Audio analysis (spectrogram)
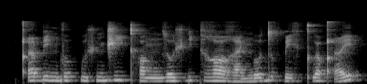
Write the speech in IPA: qʼeɓeŋɡok͡puʃ nd͡ʒikʰɒŋ nzoʃɗik ʁɒʁæ ŋodo k͡pexkʼuqʼe

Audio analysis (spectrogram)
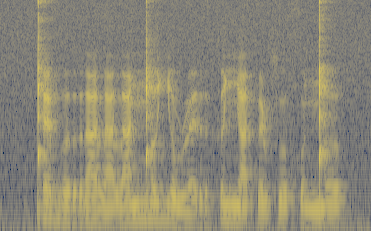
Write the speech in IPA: ǃɛ˦bɤ˧ra˧la˨ la˦ŋ͡ǃɤ˦ ʎɤ˨wɭɛ˨rkə˦ ɲa˨tə˨ɭsʷɛ˧ χʷə˧ ŋ͡ǃɤ˧

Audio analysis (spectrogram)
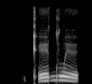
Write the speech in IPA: kʼedwɪ

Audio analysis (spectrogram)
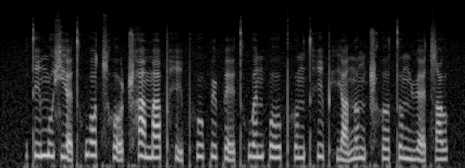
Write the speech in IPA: t̪i˧˥mu˧˥ɕjɛ̰˨˩t̪ʰwɔ˥ t͡sʰo̰˨˩ʊ̯ʈ͡ʂʰä˥˩mä˧˥ pʰḭ˨˩ pʰu˥py˥˩pḛ˨˩ɪ̯ t̪ʰwə˥n po˧˥ʊ̯pʰʊ˧˥ŋ t̪ʰi˥˩pʰjä̰˨˩n̪ɤ˥˩ŋʈ͡ʂʰɤ˧˥ t̪ʊ˥˩ŋ ɥɛ̰˨˩t͡sɑ˦ʊ̯

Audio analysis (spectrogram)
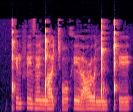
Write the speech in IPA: ǃʰɪ˦mfẽ˦zɛ̃˧ ŋ͡ǃa˧ɐ̯cʰɔ̃˨ xẽ˦˨ɐ̯ʕʊ˦ɐ̯ŋ͡ǃu˧ ǃʰe˧

